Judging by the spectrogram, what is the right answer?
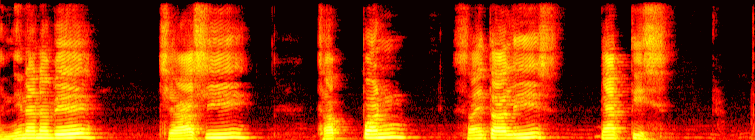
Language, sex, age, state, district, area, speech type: Nepali, male, 60+, West Bengal, Darjeeling, rural, spontaneous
